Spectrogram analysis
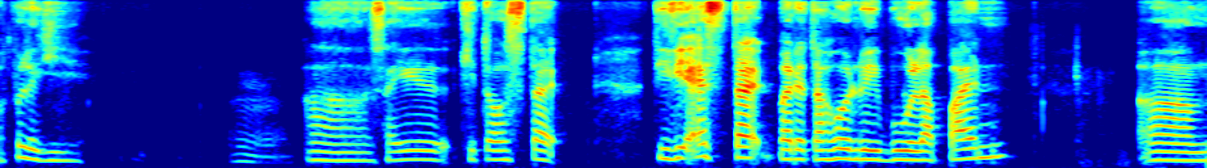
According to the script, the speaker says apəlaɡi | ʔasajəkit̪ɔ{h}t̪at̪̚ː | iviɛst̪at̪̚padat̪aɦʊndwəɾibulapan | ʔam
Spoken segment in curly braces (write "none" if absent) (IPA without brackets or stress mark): s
